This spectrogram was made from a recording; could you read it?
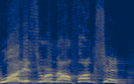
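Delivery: very high, very loud, shrill, drawn-out scream. Recounting yelling at a device that won't work: retelling a scream. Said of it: "I'm screaming".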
